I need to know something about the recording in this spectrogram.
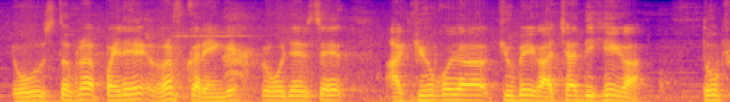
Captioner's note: speaking foreign language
